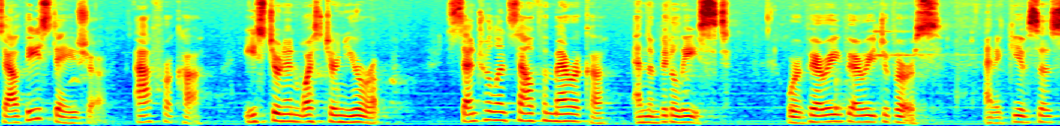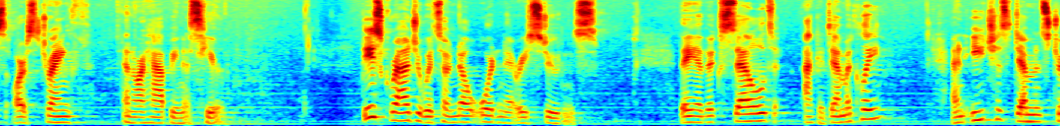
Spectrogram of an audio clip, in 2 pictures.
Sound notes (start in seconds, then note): none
